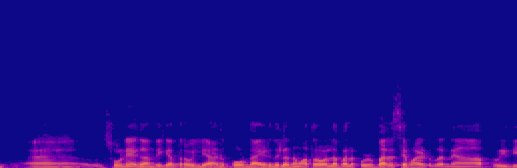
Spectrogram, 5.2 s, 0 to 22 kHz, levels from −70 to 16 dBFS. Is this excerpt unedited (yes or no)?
yes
